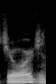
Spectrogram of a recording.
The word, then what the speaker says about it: Jorge: His name is George, like mine, except it's spelled J-O-R-G-E, but it's pronounced George in English. And his last name, and I'm not sure I can pronounce this correctly, it's C-O-M-A-S, and so maybe that's Comas.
